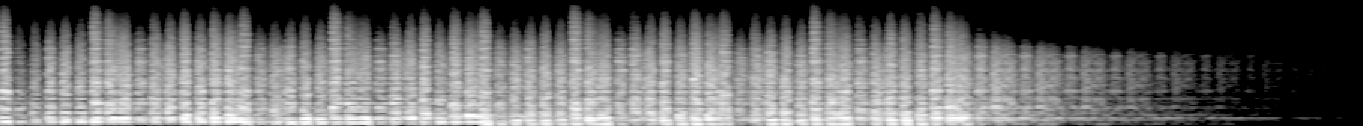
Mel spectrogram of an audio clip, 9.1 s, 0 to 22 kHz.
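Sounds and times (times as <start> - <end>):
hybrid advanced hardstyle electronic music: 0.0 - 7.2.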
